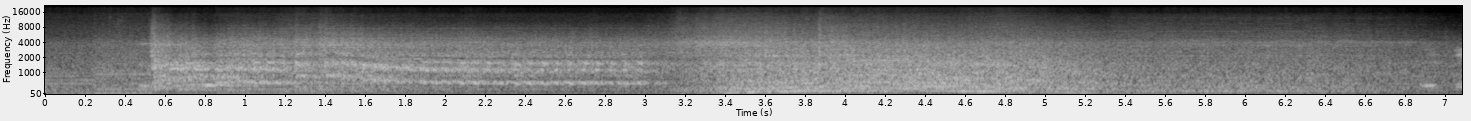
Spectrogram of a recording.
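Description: A car engine cranked and caught, then revved hard in two long rising surges, loud and close, settling to a rough idle.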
